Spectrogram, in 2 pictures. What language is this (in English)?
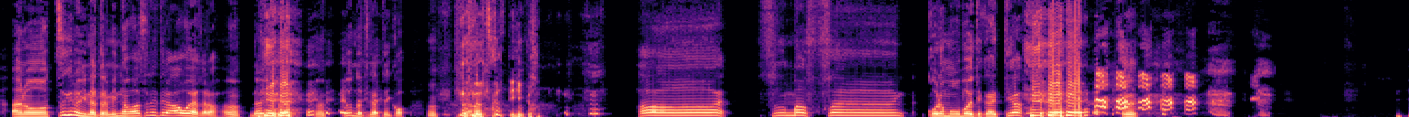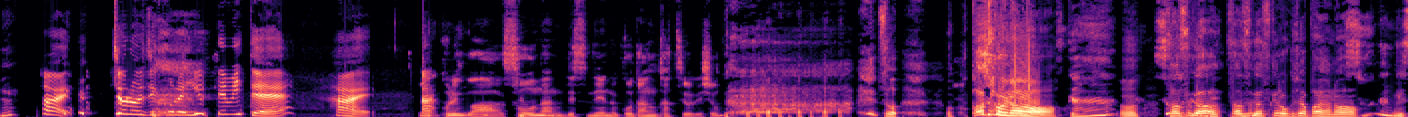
Japanese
